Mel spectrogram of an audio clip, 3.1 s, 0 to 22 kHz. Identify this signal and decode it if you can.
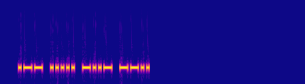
Morse code, heard as a keyed tone, about 44 wpm, 700 Hz. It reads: W5XZ
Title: USA Call Signs - 4 Characters - Repeated 2x - 45wpm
